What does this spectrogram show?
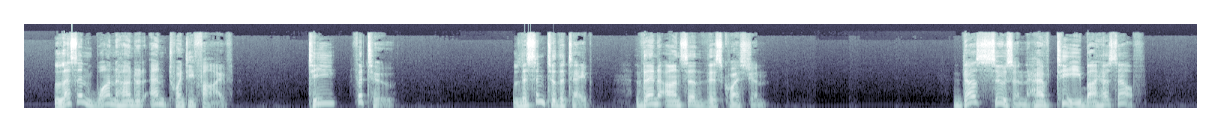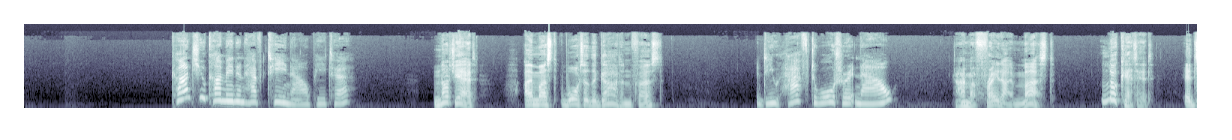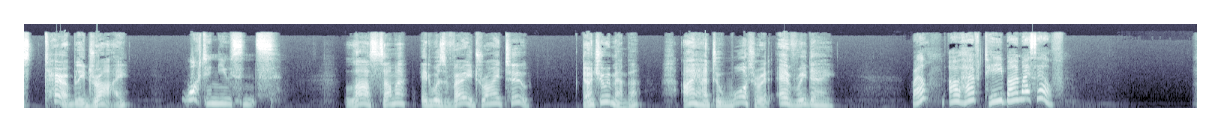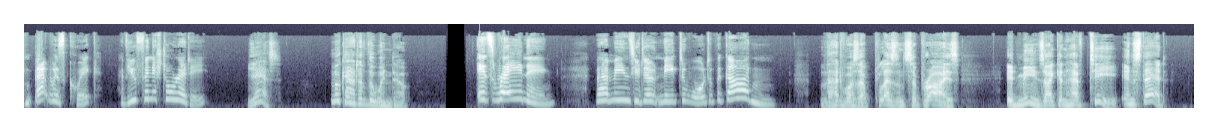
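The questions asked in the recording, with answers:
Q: Does Susan have tea by herself?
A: No, she doesn't. It starts raining, so Peter doesn't need to water the garden and has tea with her.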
